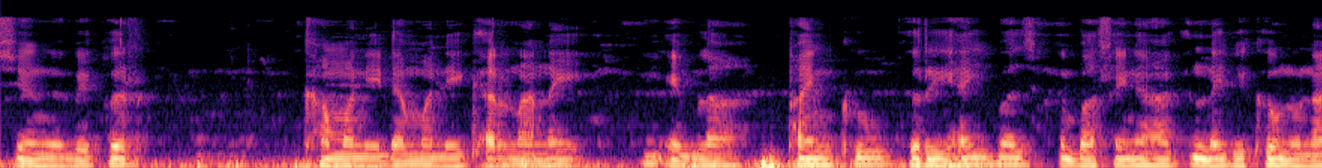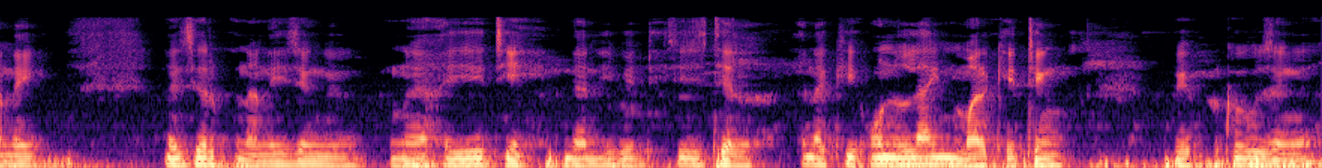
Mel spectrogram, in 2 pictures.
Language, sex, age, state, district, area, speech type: Bodo, male, 30-45, Assam, Chirang, urban, spontaneous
